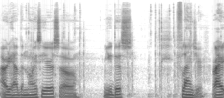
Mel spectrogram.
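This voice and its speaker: Fairly even intonation marks a man's speech at a fairly low pitch. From outside the United States. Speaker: music producer. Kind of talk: tutorial. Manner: halting.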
